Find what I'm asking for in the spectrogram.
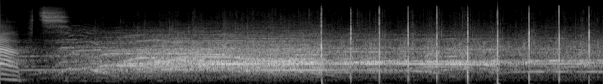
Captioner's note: audience cheering and applauding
